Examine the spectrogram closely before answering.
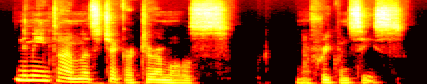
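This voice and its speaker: Somewhat breathy and dark, mellow in tone, a man with a non-native accent is heard on a very clean recording with a silent background. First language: not English. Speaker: tech reviewer. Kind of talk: product review tutorial. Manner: casual, conversational.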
